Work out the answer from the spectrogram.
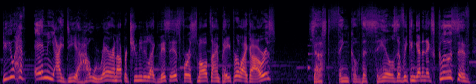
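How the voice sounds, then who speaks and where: A man's voice: a little high, very animated, normal speed, fairly bright tone, faint music behind. An actor playing a pushy, scheming male newspaper boss in a video game, talking down to people in a scornful, bullying way. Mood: gloating, scheming. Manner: condescending, hectoring, slangy.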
